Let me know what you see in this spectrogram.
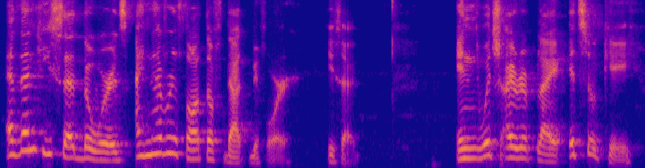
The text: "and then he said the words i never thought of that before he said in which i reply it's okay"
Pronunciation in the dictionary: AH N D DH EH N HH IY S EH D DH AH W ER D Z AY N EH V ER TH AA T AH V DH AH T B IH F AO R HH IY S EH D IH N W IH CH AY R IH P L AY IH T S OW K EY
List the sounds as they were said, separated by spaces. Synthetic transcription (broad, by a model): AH N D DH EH N HH IY S EH D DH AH W ER D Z AY N EH V ER TH AA T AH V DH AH T B IH F AO R HH IY S EH D IH N W IH CH AY R IH P L AY IH T S OW K EY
